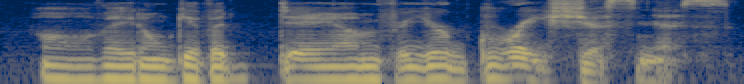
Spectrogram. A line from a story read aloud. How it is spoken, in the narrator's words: Julian said savagely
